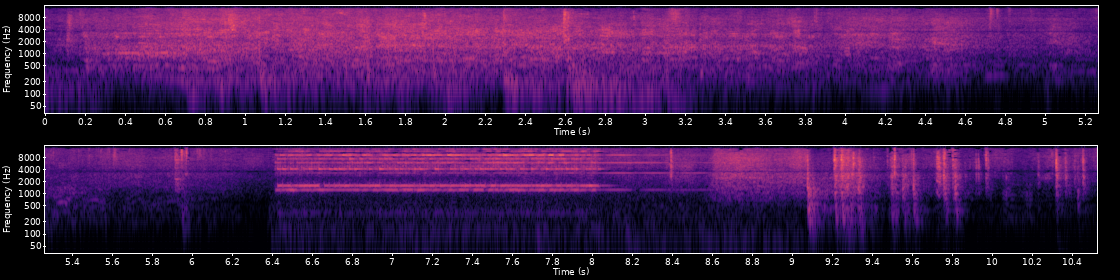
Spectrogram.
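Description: A telephone rings once in a bright, electronic burst lasting over a second, following several seconds of noisy background bustle with some chuckling, then gives way to scattered sounds.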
